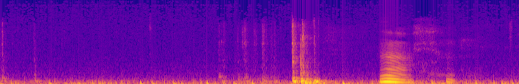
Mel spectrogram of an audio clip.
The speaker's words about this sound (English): Well, I guess he's over here then. Just open the door here.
